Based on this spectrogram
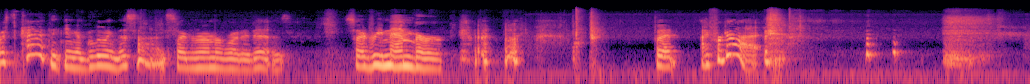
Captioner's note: laughs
